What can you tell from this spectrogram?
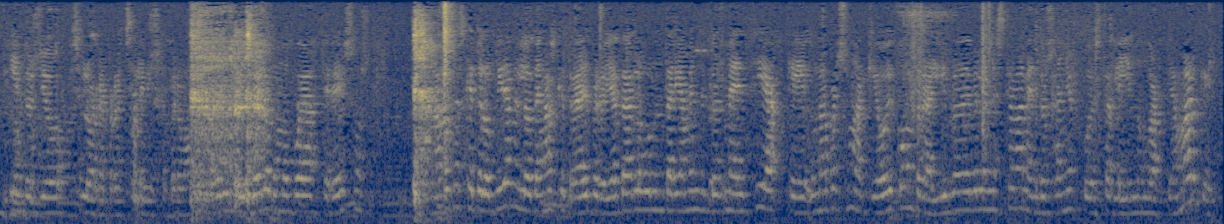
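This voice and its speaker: Fast-talking woman, distant and echoey. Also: fairly high pitch, steady tone. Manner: quick, agreeing interjections. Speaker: author on a discussion panel. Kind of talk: casual panel discussion. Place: bookshop café, seated at a table. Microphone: far camera. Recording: echoey room, distant mic, noise.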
